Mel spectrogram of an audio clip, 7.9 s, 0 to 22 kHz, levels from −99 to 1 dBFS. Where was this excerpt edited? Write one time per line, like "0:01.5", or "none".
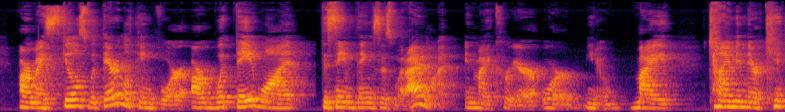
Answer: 0:03.1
